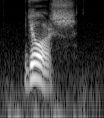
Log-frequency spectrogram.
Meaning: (adjective) rapid, quick, fast; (noun) express train, express (train making limited stops)
- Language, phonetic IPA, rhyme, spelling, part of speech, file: Hungarian, [ˈɟorʃ], -orʃ, gyors, adjective / noun, Hu-gyors.ogg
